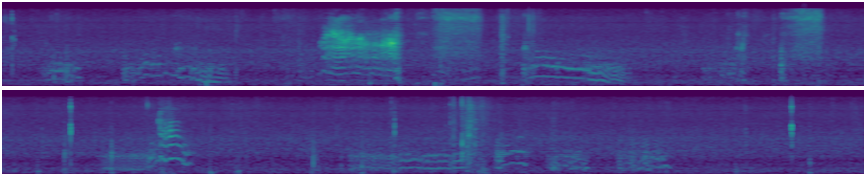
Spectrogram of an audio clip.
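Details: Foster kittens at play-fight make weird noises: brief wavering mews and squeals, some rising then falling, broken by sharp thuds and rustling as they tumble.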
